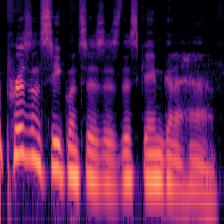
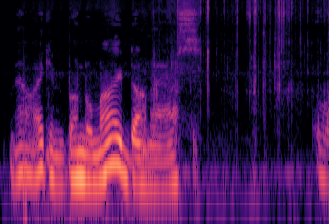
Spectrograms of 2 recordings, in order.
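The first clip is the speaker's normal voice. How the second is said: ordinary talk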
